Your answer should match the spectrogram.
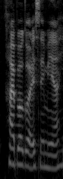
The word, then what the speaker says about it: hypoglycemia: Hypoglycemia. How do you say it? – Hypoglycemia.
